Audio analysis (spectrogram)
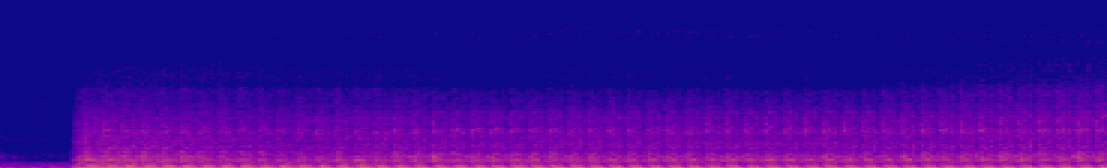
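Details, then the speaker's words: Sailboat diesel engine that had overheated, after new impeller fitted with handmade bicycle-tube gasket: catches at once and settles into a steady, even beat near four pulses a second with water circulating; clean, normal start and idle. "our engine is back in business with a new impeller hopefully without any problems overheating for at least another year"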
